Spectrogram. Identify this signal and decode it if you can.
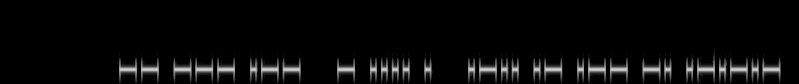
Morse code, heard as a keyed tone, about 22 wpm, 690 Hz. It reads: MOW THE LAWN.
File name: practice / 22wpm / Easy Sentences with Hints - 22wpm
